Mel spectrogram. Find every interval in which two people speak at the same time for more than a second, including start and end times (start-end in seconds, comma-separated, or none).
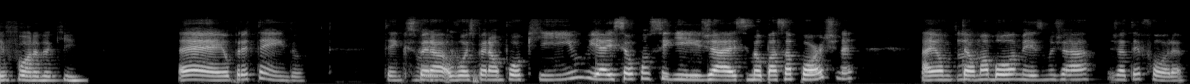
none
